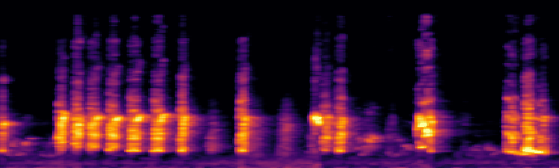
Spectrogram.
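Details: Competing pet lovebirds chattering in shrill, high-pitched chirps, first a quick run of about ten notes, then louder separate squeaks and a final burst.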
